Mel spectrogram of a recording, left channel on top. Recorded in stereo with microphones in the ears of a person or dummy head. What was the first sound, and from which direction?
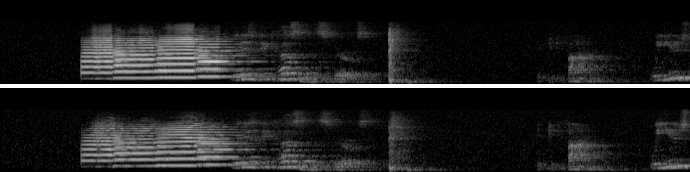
A trumpet, 75° left (ahead or behind).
